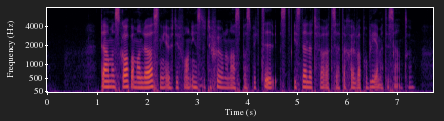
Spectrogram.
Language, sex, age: Swedish, female, 34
